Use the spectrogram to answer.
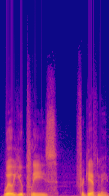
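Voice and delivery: soft, slow, humble request for forgiveness; humble plea. Shown as a demonstration. Husband to offended wife, softly and humbly asking forgiveness. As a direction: ask for forgiveness quietly and humbly. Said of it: "I want the humility to say".

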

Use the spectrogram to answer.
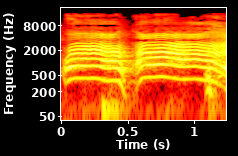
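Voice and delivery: put-on high shouted baby wail; tiny man wailing like a baby; loud wailing cry. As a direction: wail like a screaming infant. GM voices crying tiny man.

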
